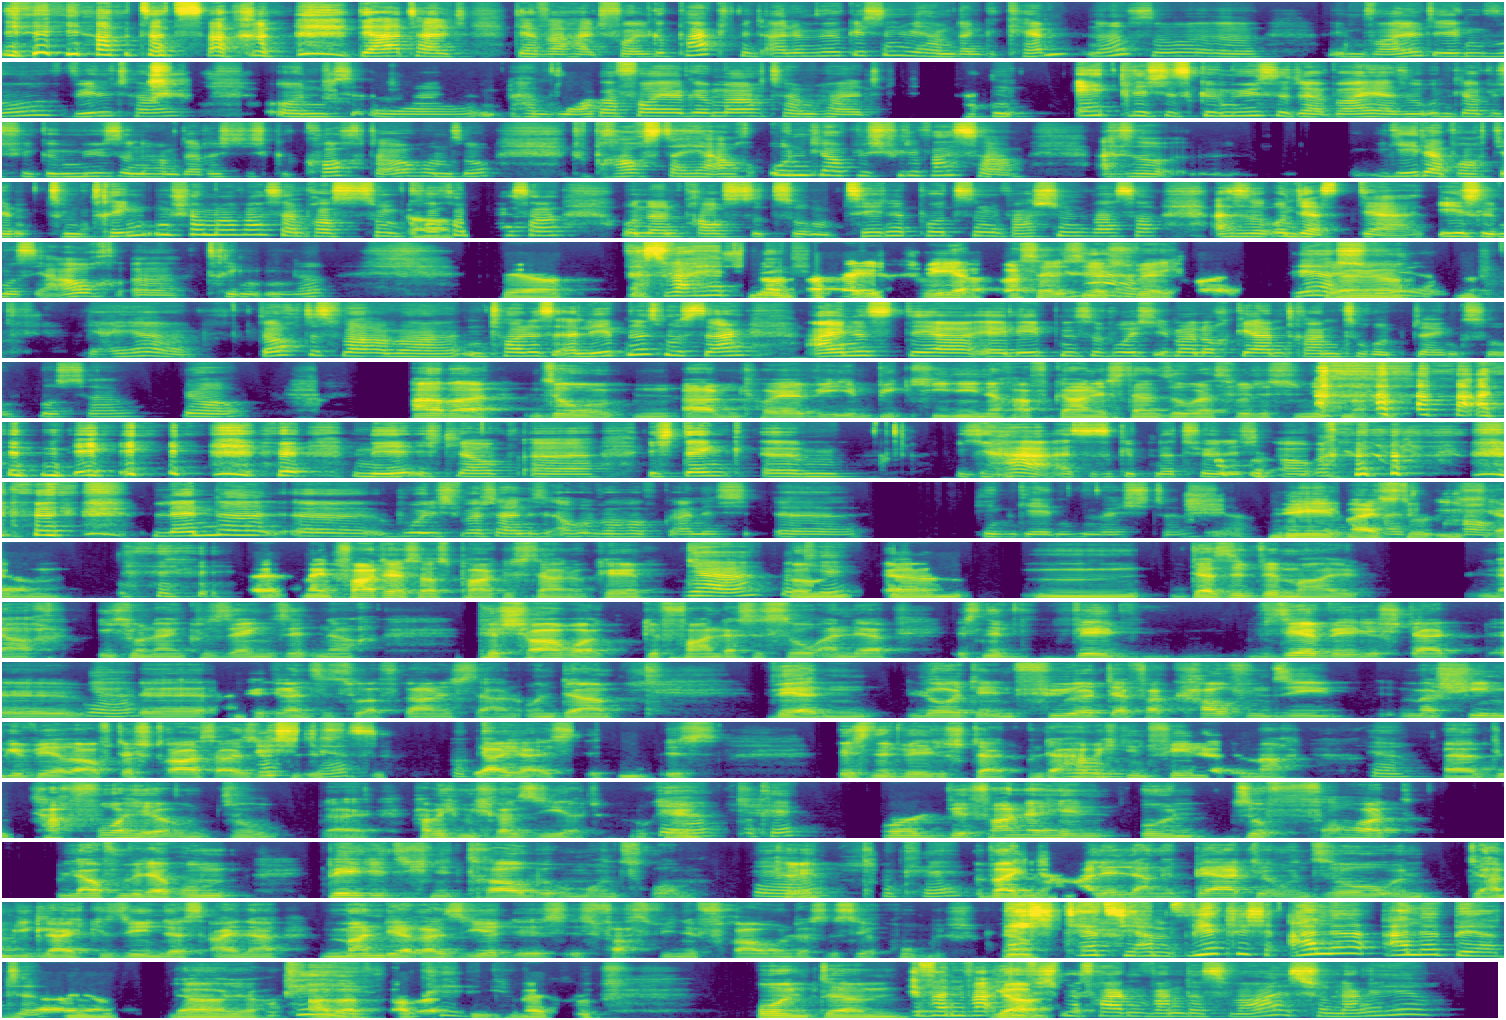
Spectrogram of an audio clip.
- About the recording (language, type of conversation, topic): German, unstructured, Was bedeutet für dich Abenteuer beim Reisen?
- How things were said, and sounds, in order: laughing while speaking: "Ja, Tatsache"; other noise; other background noise; laugh; laughing while speaking: "Ne, ne"; chuckle; chuckle; laugh; chuckle; surprised: "Echt jetzt? Sie haben wirklich alle, alle Bärte?"; unintelligible speech; unintelligible speech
